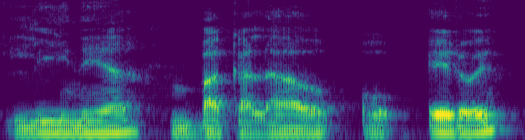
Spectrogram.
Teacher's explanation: encontramos vocales medias combinadas entre sí o con la abierta y en un mismo impulso silábico, es decir, sin conformar un hiato, sino de forma diptongada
